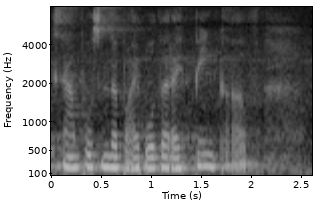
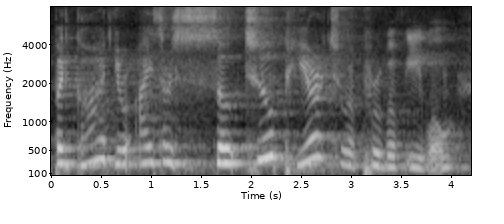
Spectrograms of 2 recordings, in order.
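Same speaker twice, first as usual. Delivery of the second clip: pleading protest; 3 semitones higher, 5 dB louder than usual. Retold or imitated. Acting Habakkuk's pleading argument with God.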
